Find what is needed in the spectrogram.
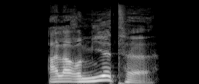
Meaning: inflection of alarmieren: 1. first/third-person singular preterite 2. first/third-person singular subjunctive II
- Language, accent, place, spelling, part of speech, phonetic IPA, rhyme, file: German, Germany, Berlin, alarmierte, adjective / verb, [alaʁˈmiːɐ̯tə], -iːɐ̯tə, De-alarmierte.ogg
